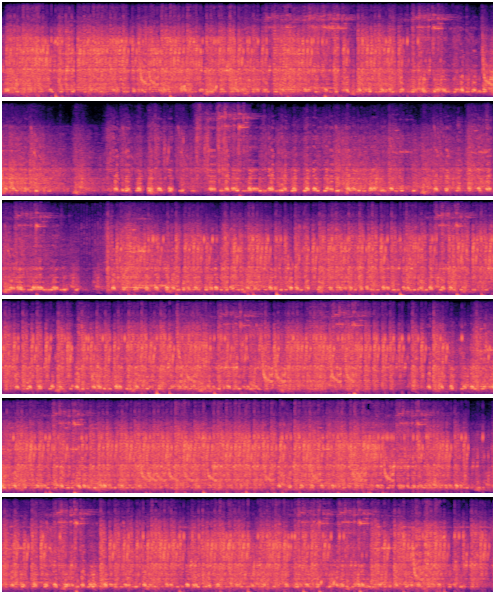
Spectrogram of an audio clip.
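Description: Rapid shooting effects and hit sounds crackle.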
